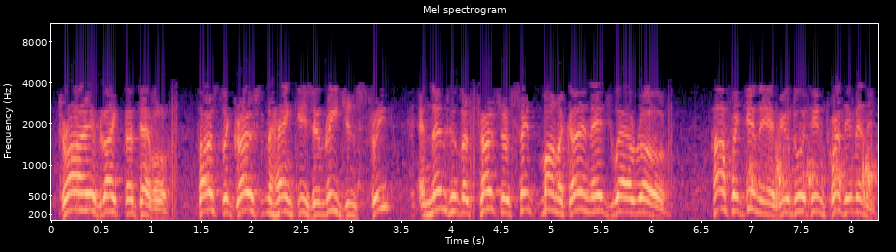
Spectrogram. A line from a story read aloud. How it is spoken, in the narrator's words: shouted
